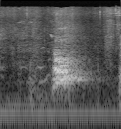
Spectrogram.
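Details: Four-month-old Rottweiler puppies from a litter of imported sire TEDI and dam Dakota playing together at Gervi kennel; one brief, loud, tonal yelping bark over a steady low hum, followed by the onset of another sound.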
